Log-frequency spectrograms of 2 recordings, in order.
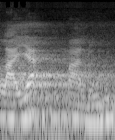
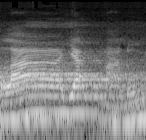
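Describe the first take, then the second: First: The vowel in 'la' is kept short. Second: The vowel in 'la' is held long. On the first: It means one ought to do it. "kalau lanya pendek itu seyogyanya" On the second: It means not doing it. "Kalau lanya panjang berarti tidak"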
